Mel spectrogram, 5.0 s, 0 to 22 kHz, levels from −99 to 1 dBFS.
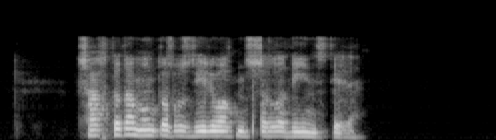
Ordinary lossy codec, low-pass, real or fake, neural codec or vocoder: none; 7.2 kHz; fake; codec, 16 kHz, 8 kbps, FreqCodec, smaller model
